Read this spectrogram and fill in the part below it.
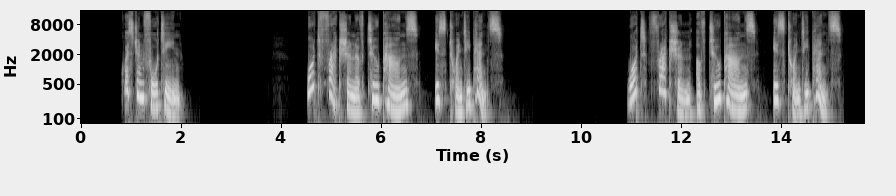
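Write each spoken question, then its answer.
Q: What fraction of 2 pounds is 20 pence?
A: 1/10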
